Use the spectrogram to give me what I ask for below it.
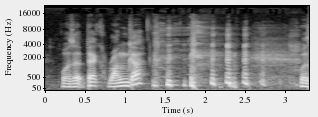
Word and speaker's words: Bic Runga: Was it Bic Runga? Was How it am I supposed to say that? Runga? Bic Runga. Beck Runga. Bic Runga.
